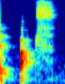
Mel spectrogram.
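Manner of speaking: pax with the x said as k s, paks; Latin pronunciation. Shown as a demonstration. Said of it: "O X em latim tem a pronúncia de K S".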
